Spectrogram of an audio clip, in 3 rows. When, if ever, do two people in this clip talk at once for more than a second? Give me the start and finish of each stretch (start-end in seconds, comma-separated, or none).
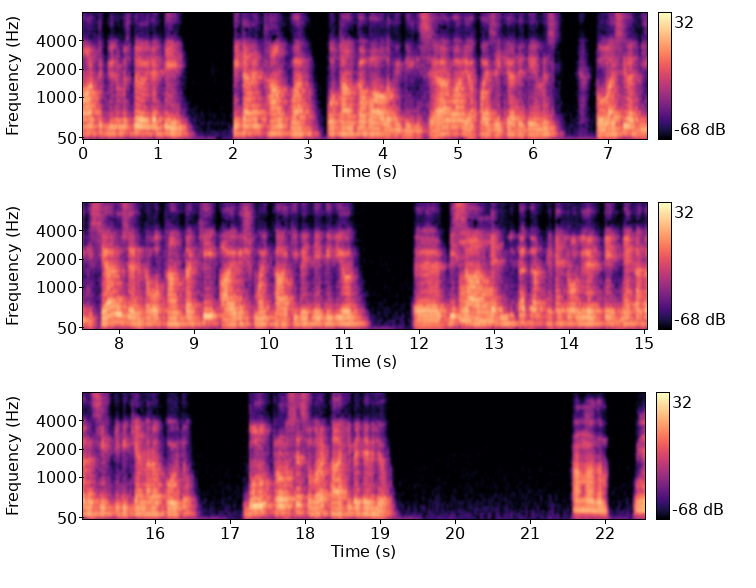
none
